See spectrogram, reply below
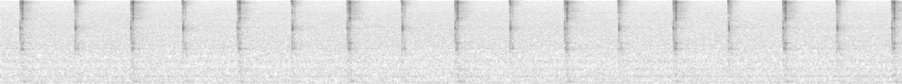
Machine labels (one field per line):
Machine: valve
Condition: normal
